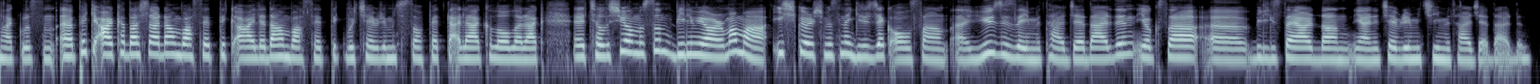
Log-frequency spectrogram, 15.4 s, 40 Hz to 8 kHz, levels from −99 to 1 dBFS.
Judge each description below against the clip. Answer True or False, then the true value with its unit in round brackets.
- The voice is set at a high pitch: True (210 Hz)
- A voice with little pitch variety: False (3.6 semitones)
